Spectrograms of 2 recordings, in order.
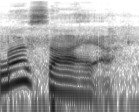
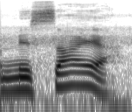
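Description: First: The stress is on the first syllable. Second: The stress is on the second syllable. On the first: The speaker calls it wrong. "念成Messiah，听起来就是飞弹了" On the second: The speaker calls it right. "你把Messiah"

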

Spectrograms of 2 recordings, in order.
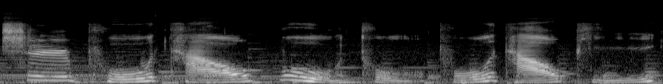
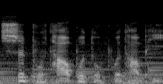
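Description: First: It is said with exaggerated, overarticulated mouth movements. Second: It is said with relaxed everyday articulation.

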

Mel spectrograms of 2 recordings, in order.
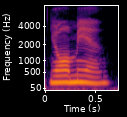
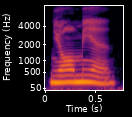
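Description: Both takes have the same delivery.

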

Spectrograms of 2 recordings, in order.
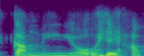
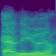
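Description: First: The first syllables are said clearly as gang ling. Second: The first syllables run together, sounding like gan ni. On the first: The speaker calls it right. "我现在要纠正" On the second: The speaker calls it wrong. "因为我讲话的字都连在一起"

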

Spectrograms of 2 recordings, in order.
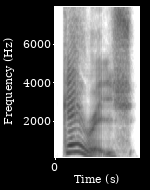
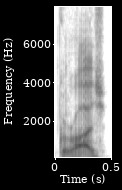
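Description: First: It is said in a British accent. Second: It is said in an American accent.

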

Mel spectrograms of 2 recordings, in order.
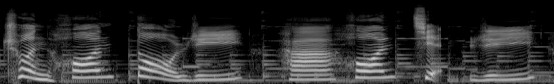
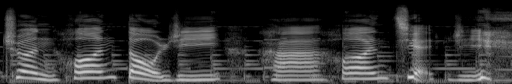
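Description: First: It is said in the Hailu Hakka accent. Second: It is said in the Hailu Hakka accent.

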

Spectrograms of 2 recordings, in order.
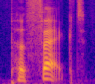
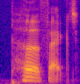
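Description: First: The stress is on the second syllable. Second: The stress is on the first syllable.

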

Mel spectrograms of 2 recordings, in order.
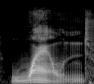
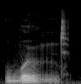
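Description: First: The vowel sounds like 'ow' in 'sound'. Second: The vowel sounds like 'oo' in 'spoon'. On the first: It is the past form of winding something. The speaker calls it right. "that is either the past tense or the adjective form of wind" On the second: It is an injury. The speaker calls it wrong. "Wound, of course, is an injury"

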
